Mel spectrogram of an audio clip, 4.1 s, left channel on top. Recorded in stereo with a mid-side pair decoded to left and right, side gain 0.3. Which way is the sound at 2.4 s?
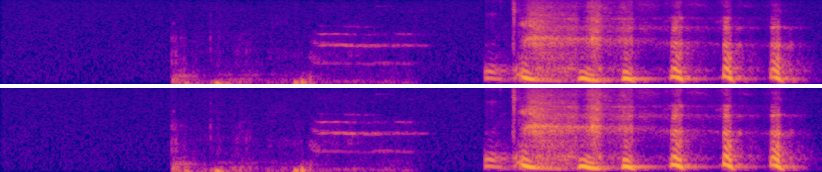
35° right.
